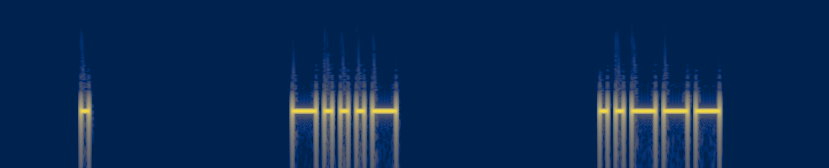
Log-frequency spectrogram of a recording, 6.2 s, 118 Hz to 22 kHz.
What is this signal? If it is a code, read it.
Morse code, heard as a keyed tone, about 20 wpm, spaced as for 5 wpm, 700 Hz. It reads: E<BT>2
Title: 224 Lesson 36e - BT - Three Characters 20wpm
